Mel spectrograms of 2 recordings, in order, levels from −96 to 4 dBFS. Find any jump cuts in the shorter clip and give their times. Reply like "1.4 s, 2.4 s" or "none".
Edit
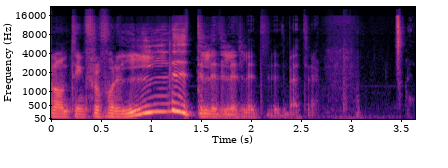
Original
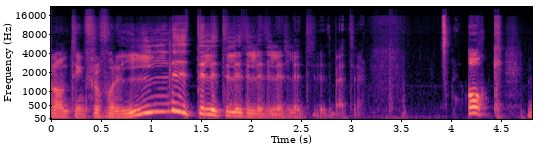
1.5 s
